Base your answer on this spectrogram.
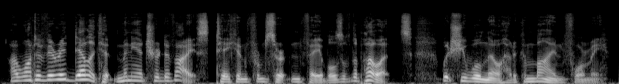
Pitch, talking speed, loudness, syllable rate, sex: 135 Hz, 225 wpm, -20 LUFS, 6.6 syllables/s, male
